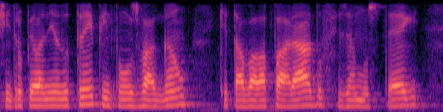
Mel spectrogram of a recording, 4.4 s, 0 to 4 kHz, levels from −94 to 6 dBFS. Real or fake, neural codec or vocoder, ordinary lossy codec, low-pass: real; none; Opus, 64 kbps; 3.6 kHz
